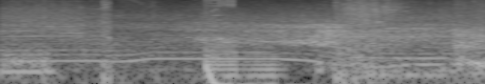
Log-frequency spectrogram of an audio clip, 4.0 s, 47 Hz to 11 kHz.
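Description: Grotti Itali RSX sports car in GTA 5 on PS4 driving fast, a steady engine drone with shifting pitch, a brief sharp rev or tire squeal midway, continuous and close with no talk.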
